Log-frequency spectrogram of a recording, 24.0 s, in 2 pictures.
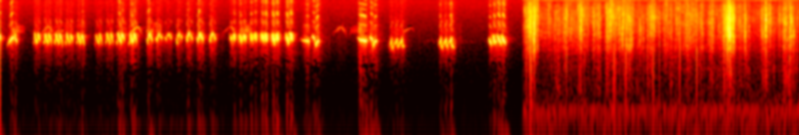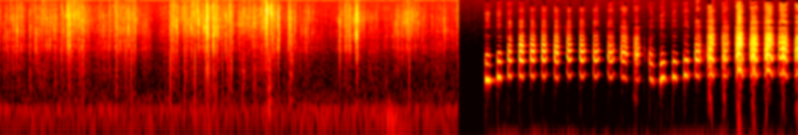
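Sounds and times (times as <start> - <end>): high bird chirps: 0.0 - 7.6
leaves and twigs rustling and snapping: 7.8 - 18.9.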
